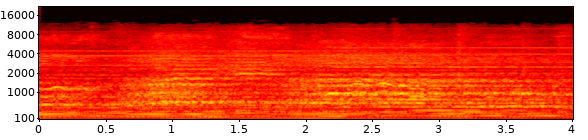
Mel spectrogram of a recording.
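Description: Gospel worship music: a group of singers sings slow, held lines over a steady sustained instrumental backing.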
